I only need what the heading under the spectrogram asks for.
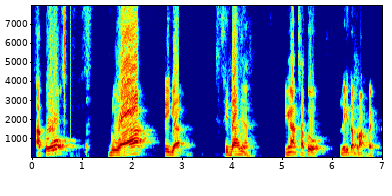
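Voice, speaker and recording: A man's voice: medium pitch, animated, slow pace. A man with a Sundanese accent, teaching Quran recitation to a group of men, patiently drawing out each word to show the pronunciation. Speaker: Islamic religious teacher. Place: study gathering with a group of men.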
